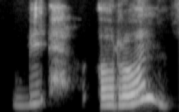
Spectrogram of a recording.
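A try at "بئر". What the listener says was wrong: En fait, moi, j'entends que tu sors un ha, alors que c'est vraiment e. Donc, bi'run. Bi'run.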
